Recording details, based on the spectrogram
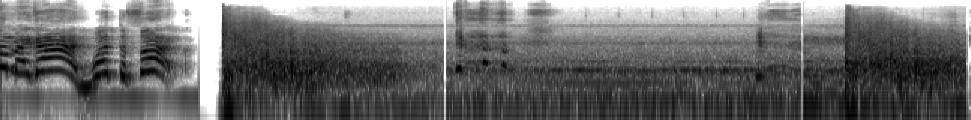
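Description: Sharp gunshots fired by Gary in a game, one loud crack followed by a long echoing tail and a few more bursts, with another close blast near the end after a voice at the start.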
